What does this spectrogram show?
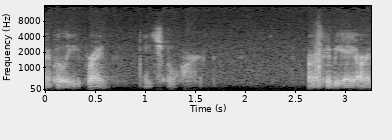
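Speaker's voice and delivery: unsure whisper, barely voiced; whispered aside. Real, not acted. Teacher doubting the spelling, whispering to himself. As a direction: drop to a breathy private whisper.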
